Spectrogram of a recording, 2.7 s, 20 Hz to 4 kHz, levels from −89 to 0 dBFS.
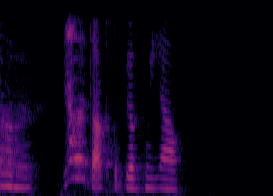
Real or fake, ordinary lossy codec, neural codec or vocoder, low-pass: fake; Opus, 64 kbps; codec, 16 kHz, about 1 kbps, DyCAST, with the encoder's durations; 3.6 kHz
